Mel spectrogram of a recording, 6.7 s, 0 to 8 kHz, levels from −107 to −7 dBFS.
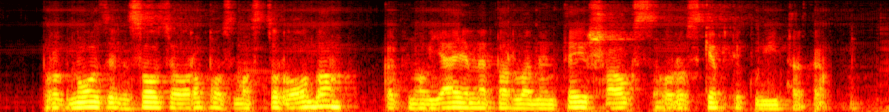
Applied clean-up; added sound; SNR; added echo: neural separator model SepFormer DNS4.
